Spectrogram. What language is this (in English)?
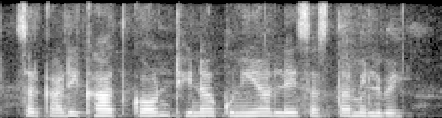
Magahi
